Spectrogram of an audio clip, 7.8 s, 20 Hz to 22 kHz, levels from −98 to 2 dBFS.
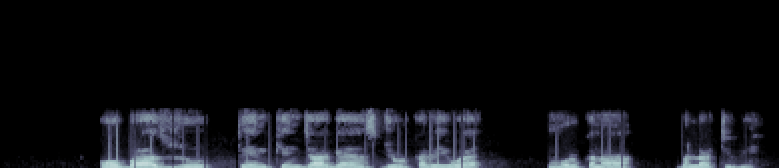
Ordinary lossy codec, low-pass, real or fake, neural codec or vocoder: Opus, 24 kbps; 7.2 kHz; fake; vocoder, 44.1 kHz, 128 mel bands every 512 samples, BigVGAN v2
